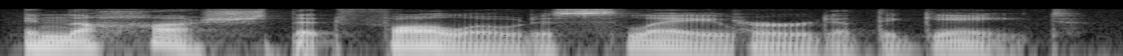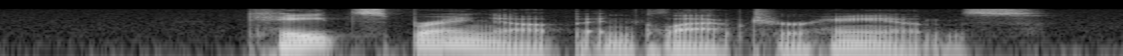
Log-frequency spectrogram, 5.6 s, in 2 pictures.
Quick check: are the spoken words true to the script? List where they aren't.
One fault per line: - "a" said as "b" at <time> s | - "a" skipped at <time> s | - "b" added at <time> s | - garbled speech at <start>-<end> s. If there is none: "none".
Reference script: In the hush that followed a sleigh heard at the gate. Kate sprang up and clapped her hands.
none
